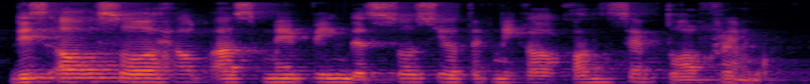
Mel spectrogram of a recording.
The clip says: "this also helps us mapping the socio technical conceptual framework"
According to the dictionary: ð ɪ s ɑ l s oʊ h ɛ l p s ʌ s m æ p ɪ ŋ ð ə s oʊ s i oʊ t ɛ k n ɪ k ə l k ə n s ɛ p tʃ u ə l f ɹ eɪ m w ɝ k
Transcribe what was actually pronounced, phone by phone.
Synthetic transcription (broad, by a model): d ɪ s ɑ l s oʊ h ɛ l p ʌ s m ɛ p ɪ ŋ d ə s oʊ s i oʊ t ɛ k n ɪ k ə l k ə n s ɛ p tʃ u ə w f ɹ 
